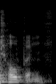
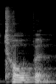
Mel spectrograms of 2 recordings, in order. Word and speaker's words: Taupin: Und über so einen Helfer hast du hier auch schon gesprochen, den Turpin richtig ausgesprochen? – Bernie, ja? Taupin. – Taupin, ah, siehst du.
